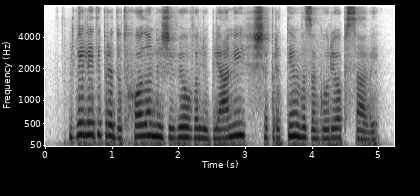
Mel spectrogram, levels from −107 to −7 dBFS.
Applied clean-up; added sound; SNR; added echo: neural mask model RNNoise.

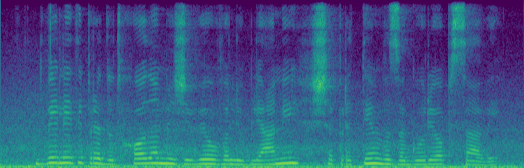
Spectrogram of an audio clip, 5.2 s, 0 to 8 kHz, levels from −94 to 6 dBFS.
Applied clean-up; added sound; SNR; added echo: none; Aircraft; 4 dB; none.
